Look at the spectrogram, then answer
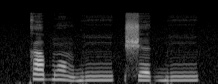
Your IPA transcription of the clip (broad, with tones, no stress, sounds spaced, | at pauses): k a˦ b ɔ̃˦˨ ɡ͡b ĩ˧ | ʃ ɛ˦ ɡ͡b ĩ˦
